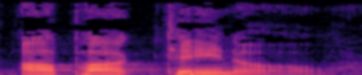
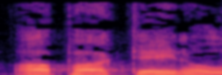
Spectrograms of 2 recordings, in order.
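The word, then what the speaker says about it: apokteno (ἀποκτείνω): And then apokteno. Apokteno looks like that in the Greek. A-P-O-K-T-E-I-N, long O. Apokteno.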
